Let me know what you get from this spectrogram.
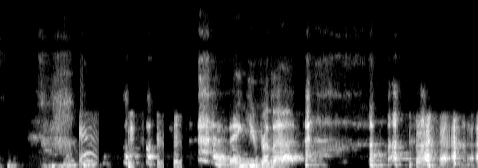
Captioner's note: laughing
